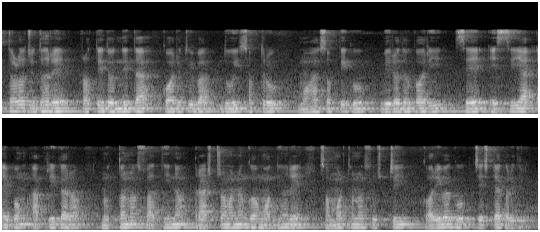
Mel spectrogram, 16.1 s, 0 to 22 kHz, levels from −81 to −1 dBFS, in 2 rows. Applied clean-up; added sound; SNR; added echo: none; none; none; none.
